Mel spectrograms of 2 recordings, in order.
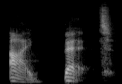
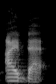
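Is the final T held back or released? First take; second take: released; held. First: The final T is released with a puff. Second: The final T is held without release. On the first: "I might pop the tea for a specific intonation or for a s- specific emotion" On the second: "stop the tea and just say"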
